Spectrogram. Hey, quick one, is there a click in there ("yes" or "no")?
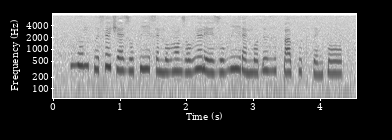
no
